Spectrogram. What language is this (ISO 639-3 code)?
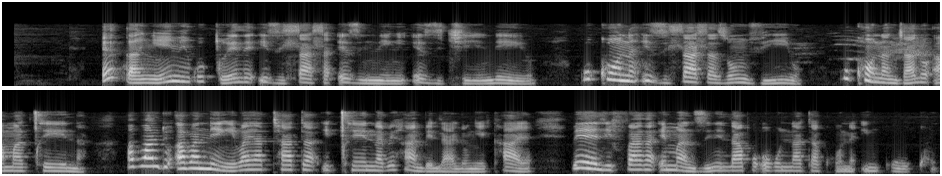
nde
